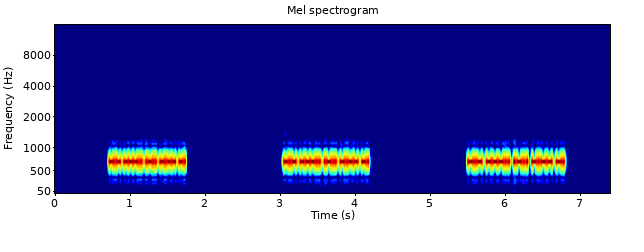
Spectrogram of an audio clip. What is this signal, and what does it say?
Morse code, heard as a keyed tone, about 64 wpm, 700 Hz. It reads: K8LYN K8LYN K8LYN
